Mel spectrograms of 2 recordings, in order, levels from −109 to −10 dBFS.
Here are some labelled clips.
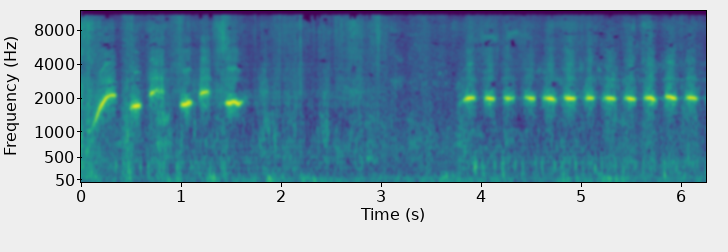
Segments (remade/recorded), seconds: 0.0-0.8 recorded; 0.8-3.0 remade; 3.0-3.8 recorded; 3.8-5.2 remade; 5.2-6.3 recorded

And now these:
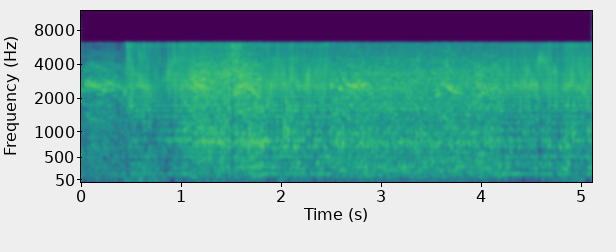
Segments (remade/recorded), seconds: 0.0-0.4 recorded; 0.4-1.1 remade; 1.1-1.8 recorded; 1.8-2.5 remade; 2.5-4.2 recorded; 4.2-5.1 remade

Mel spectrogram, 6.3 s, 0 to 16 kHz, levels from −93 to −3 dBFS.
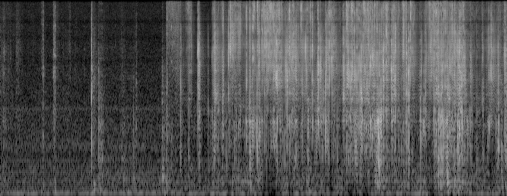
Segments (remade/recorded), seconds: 0.0-2.2 recorded; 2.2-6.3 remade

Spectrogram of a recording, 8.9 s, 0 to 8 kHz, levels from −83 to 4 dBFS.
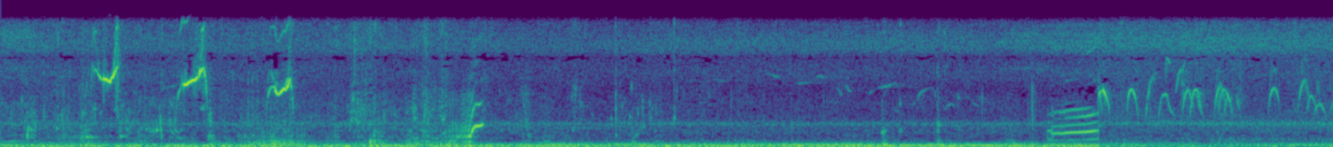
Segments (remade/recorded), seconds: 0.0-8.9 recorded

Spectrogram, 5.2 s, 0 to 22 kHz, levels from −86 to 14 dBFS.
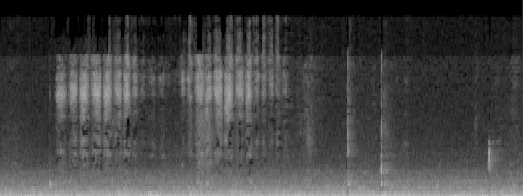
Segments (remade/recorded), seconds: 0.0-5.2 recorded

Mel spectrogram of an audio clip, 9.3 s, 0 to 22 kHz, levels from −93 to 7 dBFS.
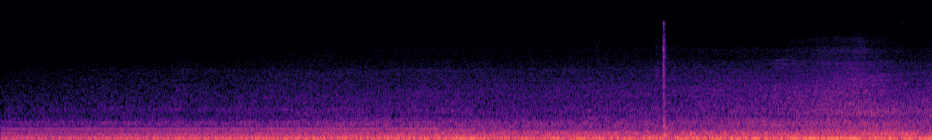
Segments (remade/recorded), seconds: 0.0-9.3 recorded

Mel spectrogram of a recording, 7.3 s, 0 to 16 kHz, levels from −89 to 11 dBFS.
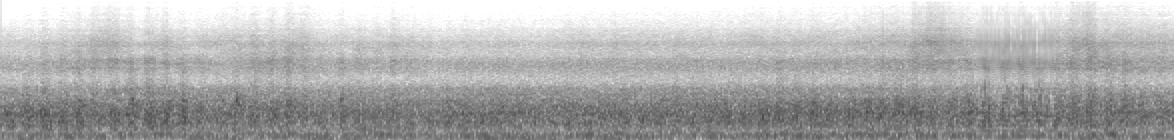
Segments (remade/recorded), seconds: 0.0-6.1 recorded; 6.1-6.6 remade; 6.6-7.3 recorded

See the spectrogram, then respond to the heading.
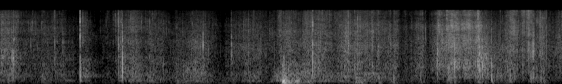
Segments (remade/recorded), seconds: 0.0-0.7 recorded; 0.7-1.4 remade; 1.4-3.6 recorded; 3.6-4.1 remade; 4.1-5.6 recorded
